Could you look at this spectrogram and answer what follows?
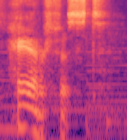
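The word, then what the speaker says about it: hærfest: Anyway, so Old English's version of the word was herfest, spelled H-A-S-H-R-F-E-S-T. Ash is an archaic letter that looks like an A and an E got smashed together. It's usually pronounced like the A in cap or tap.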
